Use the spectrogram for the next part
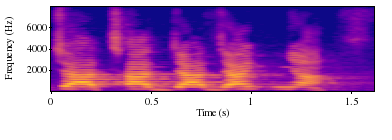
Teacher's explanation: चा में जीभ जो है दांत से और तालु के बिल्कुल, जैसे दांत जहां दंत खत्म हो रहा है, जहां तालु स्टार्ट हो रहा है वहां पे लगेगी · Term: तालव्य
